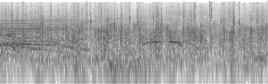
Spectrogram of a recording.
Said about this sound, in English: And a round of applause, maybe even, with my bad knees, a standing ovation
